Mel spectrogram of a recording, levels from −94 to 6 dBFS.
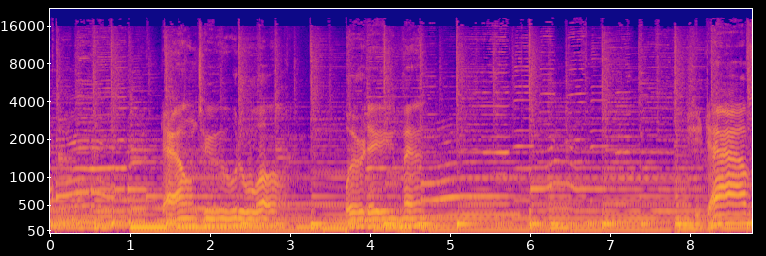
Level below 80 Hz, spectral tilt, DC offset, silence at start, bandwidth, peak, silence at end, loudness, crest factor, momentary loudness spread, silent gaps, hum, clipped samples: -26 dBFS; -6 dB/octave; under 0.1%; 0 s; 18.5 kHz; 0 dBFS; 0 s; -16 LUFS; 14 dB; 7 LU; none; none; under 0.1%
